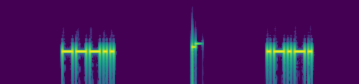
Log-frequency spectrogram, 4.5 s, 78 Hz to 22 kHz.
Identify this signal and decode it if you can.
Morse code, heard as a keyed tone, about 27 wpm, 700 Hz. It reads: 8 <AR>
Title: Single Character (Letter:Number:Punctuation:Prosign) Alt 28wpm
